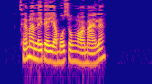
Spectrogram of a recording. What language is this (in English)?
Cantonese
